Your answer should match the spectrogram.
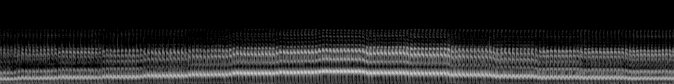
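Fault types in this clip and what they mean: Nothing to flag here; this bit of music comes through without any faults to point out.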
